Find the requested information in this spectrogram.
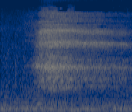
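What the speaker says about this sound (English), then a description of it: "taking a nice deep breath with me" A single deep, slow breath drawn in quietly during a calm full moon healing meditation, soft and close, swelling then easing away over about a second and a half.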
